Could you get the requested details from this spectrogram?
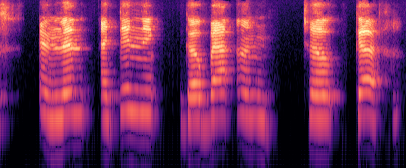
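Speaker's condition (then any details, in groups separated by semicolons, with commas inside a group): Cerebral palsy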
